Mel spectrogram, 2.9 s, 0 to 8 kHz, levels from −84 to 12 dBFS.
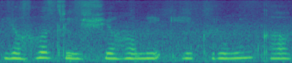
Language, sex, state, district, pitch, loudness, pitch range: Hindi, female, Punjab, Fazilka, 235 Hz, -15 LUFS, 230-240 Hz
